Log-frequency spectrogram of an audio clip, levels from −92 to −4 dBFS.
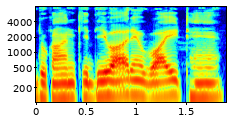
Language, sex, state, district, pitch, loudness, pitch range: Hindi, male, Jharkhand, Deoghar, 130 Hz, -17 LUFS, 125-135 Hz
